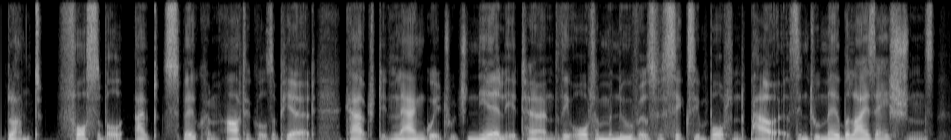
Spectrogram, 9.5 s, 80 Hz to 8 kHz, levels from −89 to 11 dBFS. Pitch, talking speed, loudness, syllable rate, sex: 95 Hz, 125 wpm, -22 LUFS, 5.1 syllables/s, male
